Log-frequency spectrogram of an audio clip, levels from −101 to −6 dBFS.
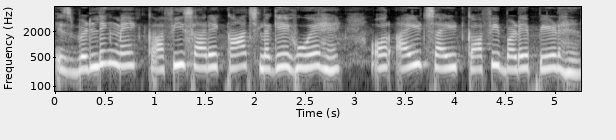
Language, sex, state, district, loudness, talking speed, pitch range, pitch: Hindi, female, Uttar Pradesh, Hamirpur, -17 LUFS, 180 wpm, 260-300 Hz, 280 Hz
